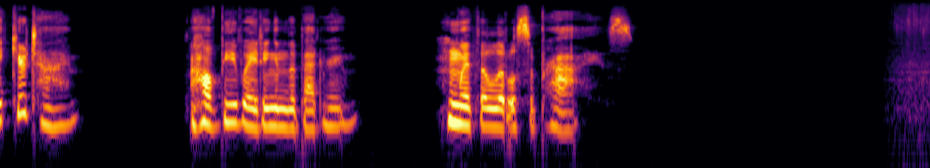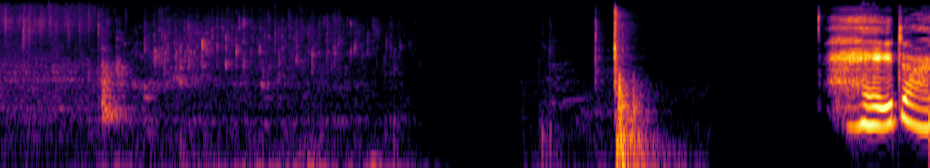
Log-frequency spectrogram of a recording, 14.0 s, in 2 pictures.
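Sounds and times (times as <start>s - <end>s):
speech: 0.0s - 0.6s, 1.4s - 4.8s, 13.4s - 13.9s
shower water running: 6.6s - 10.4s.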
